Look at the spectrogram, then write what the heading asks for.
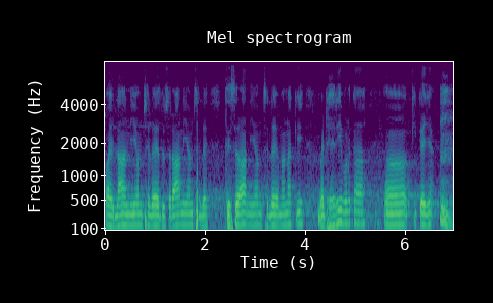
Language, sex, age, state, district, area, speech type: Maithili, male, 45-60, Bihar, Purnia, rural, spontaneous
